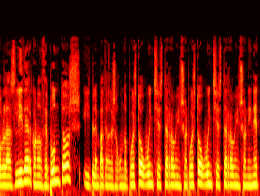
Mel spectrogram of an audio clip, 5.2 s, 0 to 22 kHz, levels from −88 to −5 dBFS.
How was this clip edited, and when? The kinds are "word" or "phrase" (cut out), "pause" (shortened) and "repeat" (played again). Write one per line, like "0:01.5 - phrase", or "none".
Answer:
0:01.8 - word
0:03.7 - repeat

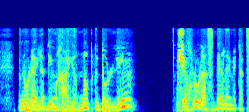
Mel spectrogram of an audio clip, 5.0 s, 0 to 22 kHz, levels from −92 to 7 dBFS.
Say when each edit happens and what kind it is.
none

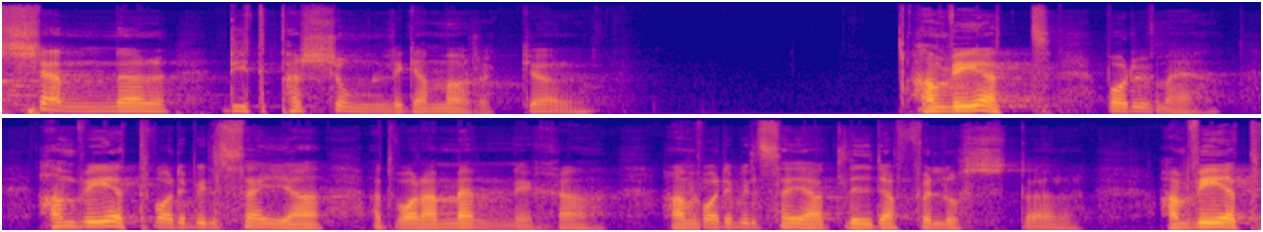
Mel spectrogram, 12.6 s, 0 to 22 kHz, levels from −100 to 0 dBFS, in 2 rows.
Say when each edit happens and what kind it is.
0:05.8 - word
0:09.8 - word

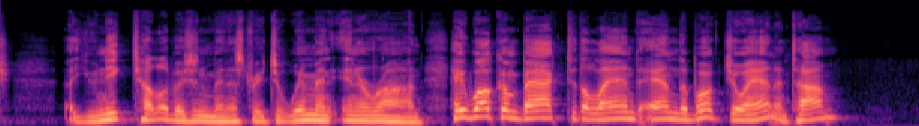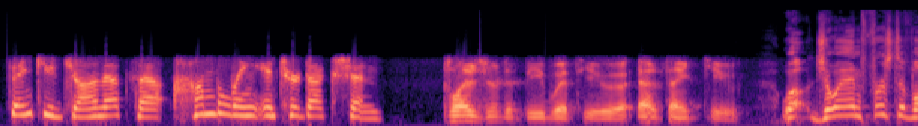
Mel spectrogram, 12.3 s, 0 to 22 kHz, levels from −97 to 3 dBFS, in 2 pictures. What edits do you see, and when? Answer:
0:10.5 - word

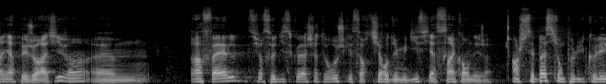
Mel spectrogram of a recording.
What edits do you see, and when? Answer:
none

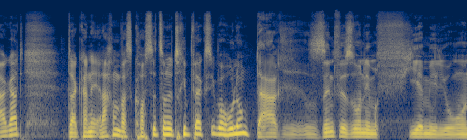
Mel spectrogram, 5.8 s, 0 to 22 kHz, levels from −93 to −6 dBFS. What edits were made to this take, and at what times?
0:01.2 - phrase
0:04.7 - phrase

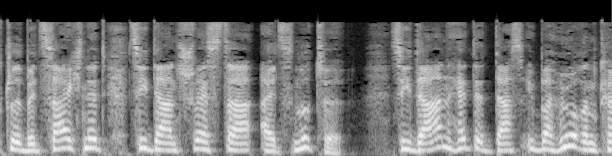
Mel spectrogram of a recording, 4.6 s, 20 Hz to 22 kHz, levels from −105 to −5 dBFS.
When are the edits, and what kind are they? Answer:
none

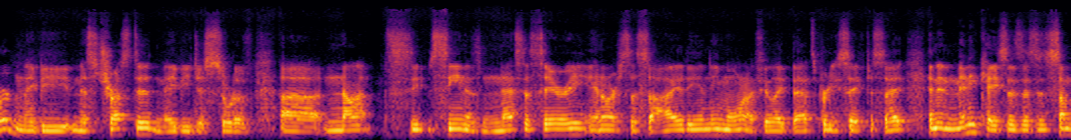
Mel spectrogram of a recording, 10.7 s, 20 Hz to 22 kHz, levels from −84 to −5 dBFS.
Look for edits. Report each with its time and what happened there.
none

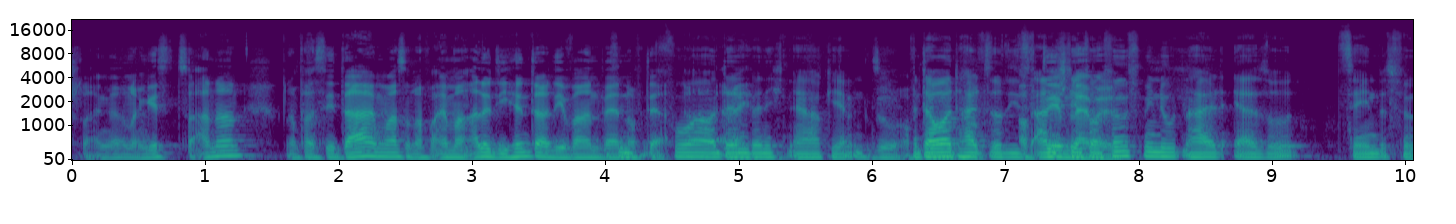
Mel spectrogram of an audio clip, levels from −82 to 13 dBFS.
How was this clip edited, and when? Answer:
none

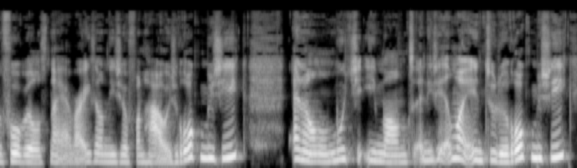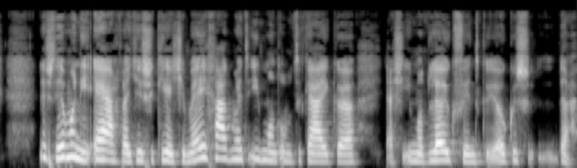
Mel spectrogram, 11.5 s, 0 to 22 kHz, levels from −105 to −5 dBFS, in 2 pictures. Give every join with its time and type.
none

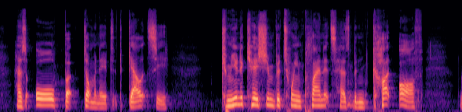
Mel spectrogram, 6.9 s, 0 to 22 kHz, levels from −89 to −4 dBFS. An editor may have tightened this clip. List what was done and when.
0:01.2 - word

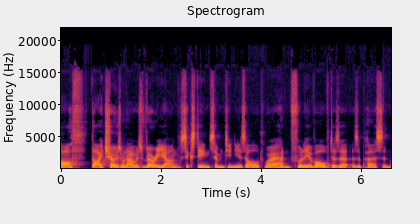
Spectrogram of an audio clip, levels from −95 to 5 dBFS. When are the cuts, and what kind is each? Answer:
none

